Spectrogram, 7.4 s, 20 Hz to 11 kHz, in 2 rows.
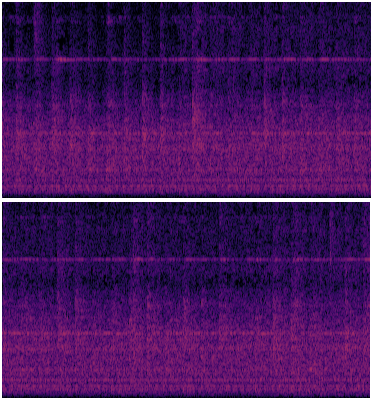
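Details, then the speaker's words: Milling machine drilling a steering/pivot joint for an old 2-stroke Yamaha outboard: steady thin rattling whir with a faint high tone under the drilling, rougher than it should be; operator suspects the machine's gears, cause unknown. "and that noise you can hear the sound kind of bad I think it's coming from these gears here I don't really know what it is but we just leave it alone for now"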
